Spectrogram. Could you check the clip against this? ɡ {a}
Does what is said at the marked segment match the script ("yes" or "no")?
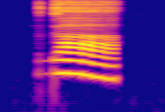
yes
